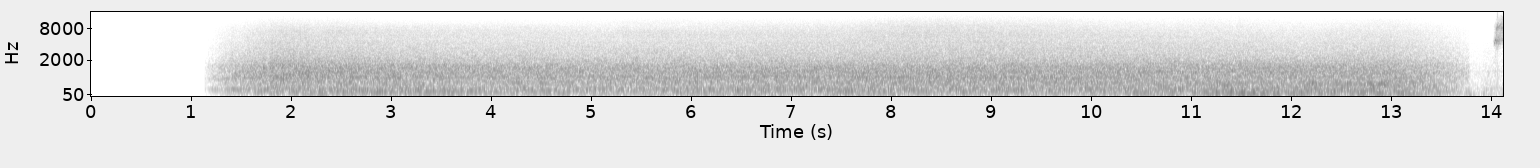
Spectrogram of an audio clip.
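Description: Loud, steady rushing noise like static hiss, cutting in suddenly about a second in after dead silence and holding even throughout.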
